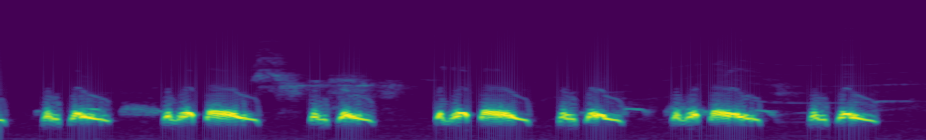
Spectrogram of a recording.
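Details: Spotted dove used as a decoy, cooing to stir up wild doves. Husky low phrases come steadily, about eight of them, each a short stutter and a drawn-out downward coo. A faint higher whistle sounds behind.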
